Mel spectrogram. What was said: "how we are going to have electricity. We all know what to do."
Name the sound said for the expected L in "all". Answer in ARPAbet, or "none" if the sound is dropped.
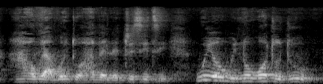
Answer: W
